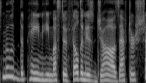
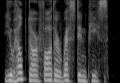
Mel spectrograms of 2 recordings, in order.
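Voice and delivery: ordinary delivery, nothing marked

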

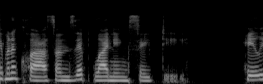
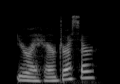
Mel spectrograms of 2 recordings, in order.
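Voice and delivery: plain reading voice

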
